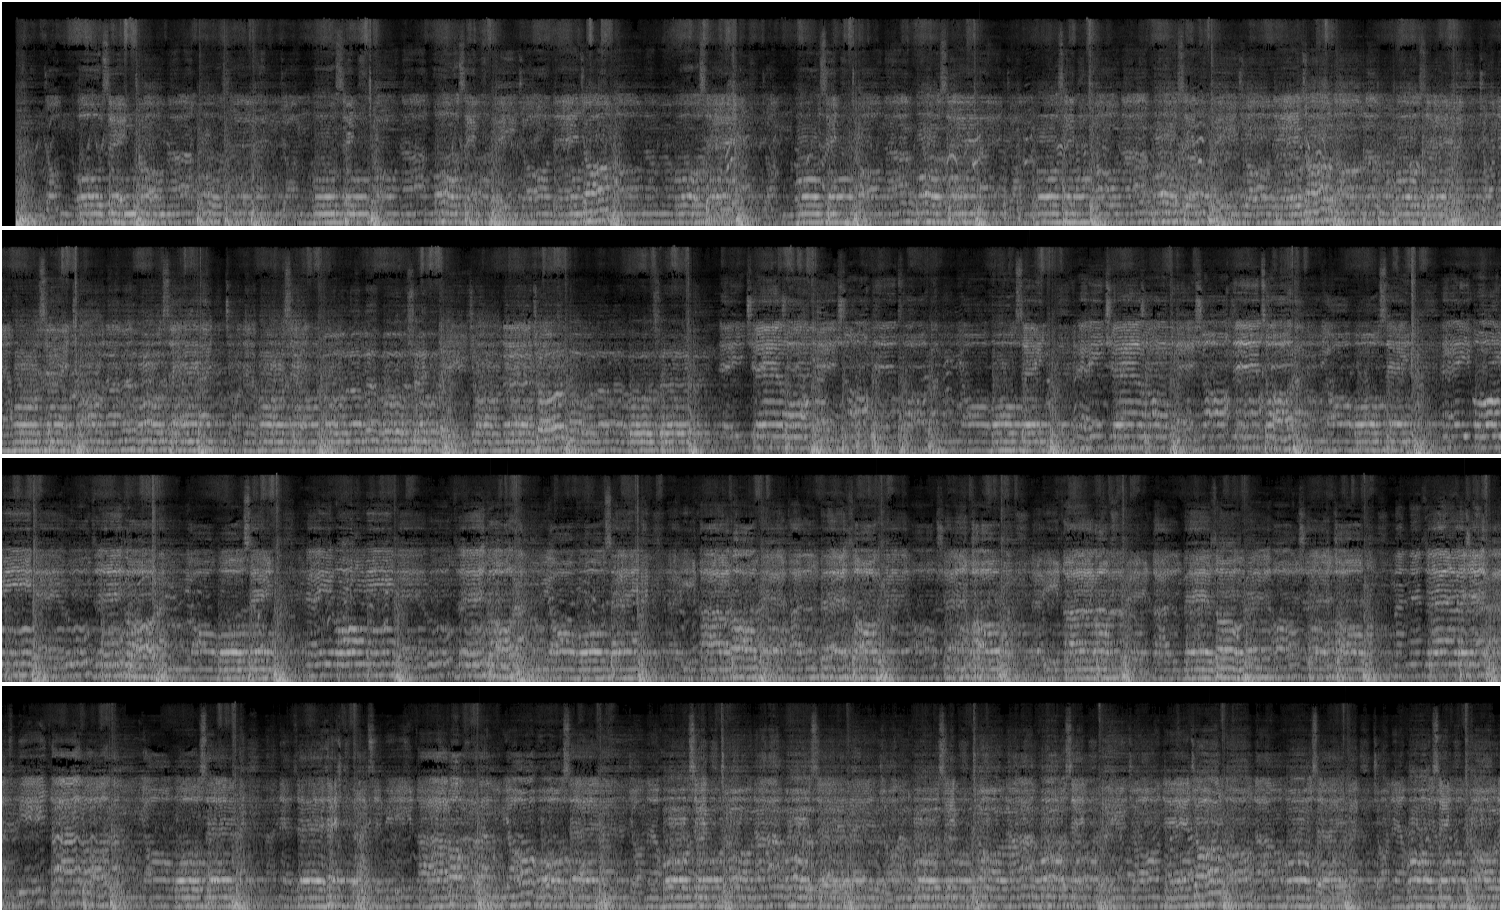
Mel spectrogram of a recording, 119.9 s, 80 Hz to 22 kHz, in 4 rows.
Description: محرم ۹۶(زنجیر زنی)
